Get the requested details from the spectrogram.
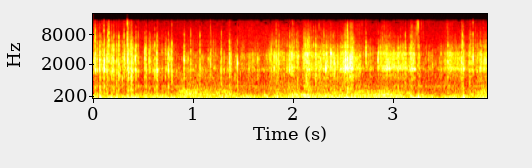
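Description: Long nails scratch and rub the soft bristles of a small, flat, solid yellow silicone duck-shaped body scrubber. The result is a dense, steady stream of crisp, bright scratchy crackles over a soft low rumble, with fine ticks running together throughout.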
